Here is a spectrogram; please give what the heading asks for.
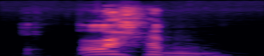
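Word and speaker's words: لحن: Beliau mengatakan, fa'ammal lahnu, adapun yang dimaksud dengan lahan, bisukunil ha, dengan cara bacanya adalah mensukunkan huruf ha, maka maknanya fa'imalatul kalam.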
